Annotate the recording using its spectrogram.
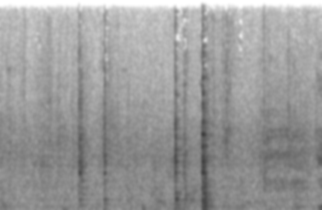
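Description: Carving knife working through the leg joint and crisp skin of a roast turkey: a few short, sharp clicks and crackles, the loudest near the end.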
